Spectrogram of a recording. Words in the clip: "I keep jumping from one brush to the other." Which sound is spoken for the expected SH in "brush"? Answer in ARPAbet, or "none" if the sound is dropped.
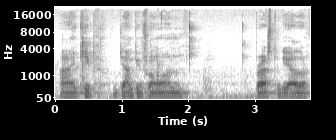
S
